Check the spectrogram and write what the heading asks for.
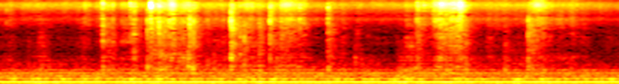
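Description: A man biting and chewing a strip of beef jerky: scattered short wet, tearing mouth sounds over a steady low hum from a clothes dryer running.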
